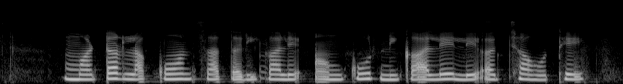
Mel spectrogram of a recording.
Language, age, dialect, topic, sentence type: Chhattisgarhi, 18-24, Northern/Bhandar, agriculture, question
